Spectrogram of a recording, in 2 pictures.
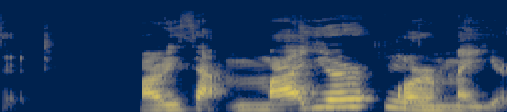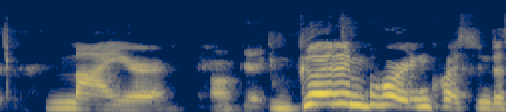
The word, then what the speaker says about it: Meyer: important question, and it is, how do you pronounce it? Marissa Meyer or Meyer? Meyer.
